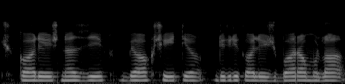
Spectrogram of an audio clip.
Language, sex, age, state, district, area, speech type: Kashmiri, female, 30-45, Jammu and Kashmir, Baramulla, rural, spontaneous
